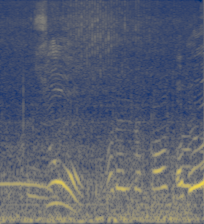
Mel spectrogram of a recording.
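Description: Low rumble of a motorcycle engine and wind on the microphone while riding, with a voice calling out about half a second in and again near the end.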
